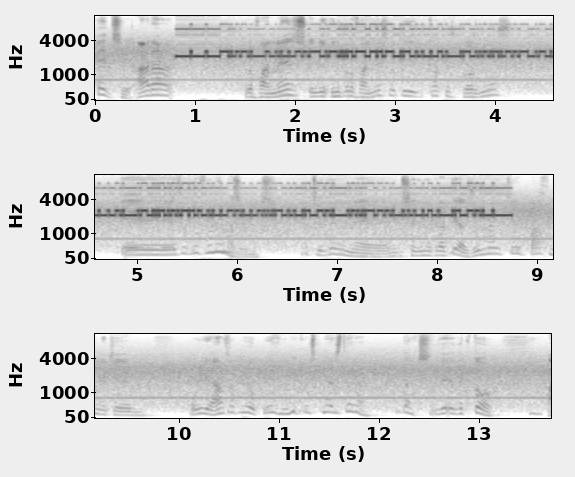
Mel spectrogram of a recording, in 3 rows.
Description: RTTY (50 baud, 450 Hz shift), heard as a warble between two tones, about 2350 Hz centre, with radio static, a steady whistle near 810 Hz and speech in Greek. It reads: CQ TEST OZ7ZSD OZ7ZSD CQ QRZ? DE K2B K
